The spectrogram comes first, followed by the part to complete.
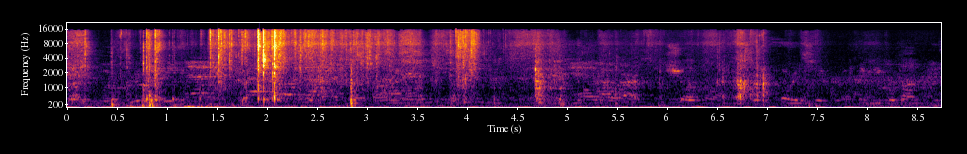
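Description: Plastic wrapping being slit and torn off a trading-card box, crinkling, with several short sharp rips in the first few seconds, then softer handling of the box.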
